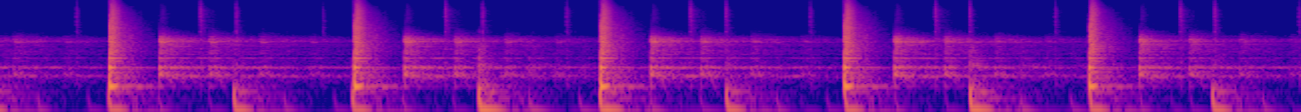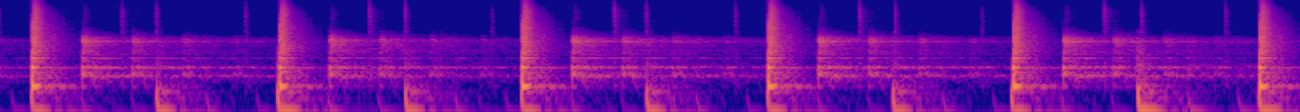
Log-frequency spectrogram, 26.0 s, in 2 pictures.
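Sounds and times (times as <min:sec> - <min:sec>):
drum: 0:00.0 - 0:00.5, 0:01.1 - 0:02.9, 0:03.6 - 0:04.2, 0:04.8 - 0:07.8, 0:08.5 - 0:09.1, 0:09.7 - 0:12.7, 0:13.4 - 0:15.2, 0:15.8 - 0:20.0, 0:20.7 - 0:22.5, 0:23.2 - 0:25.9.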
